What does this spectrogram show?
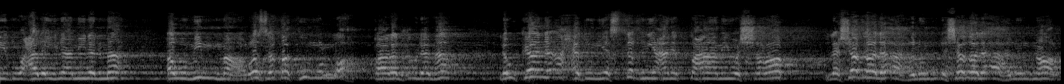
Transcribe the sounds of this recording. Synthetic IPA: ɨd̪ˤuʕalajnaːmɪnalmaːʔ | ʔawmɪmːaːɾˤɑzɑqɑkʊmalˤːɑː | qɑːlalʕʊlamaːʔ | lawkaːnaʔaħad̪ʊnjast̪aɣnɪʕanɨt̪ˤːɑʕɑːmɪwaʃːɑɾˤɑːb̚ | laʃaɣalaʔahlʊlaʃaɣalaʔahlʊnːɑːɾˤ

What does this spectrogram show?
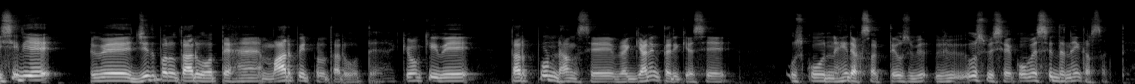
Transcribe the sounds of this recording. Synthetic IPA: ɪsilie | ʋed͡ʒɪd̪pɐɾʊt̪aːɾuɦoːt̪eɦɛ̃maːɾpiːʈ̚pɐɾʊt̪a̰ːɾṵɦo̰ːt̪ḛɦɛ̃kjõːkiʋe | t̪ɐɾkpʊɳɖʱɐ̃ŋɡseʋeːɡjaːnɪk̚t̪ɐɾiːkese | ʊskonɐɦĩɾɐkʰsɐk̚t̪eʊʊsʋɪʃəkoʋesɪd̪ʱːnɐɦĩkɐɾsɐk̚t̪ẽ̥

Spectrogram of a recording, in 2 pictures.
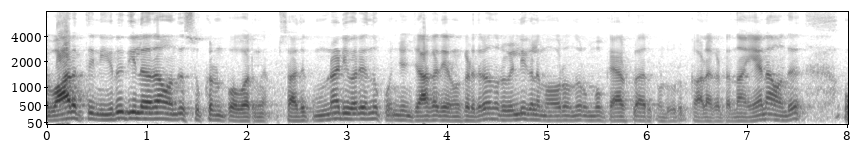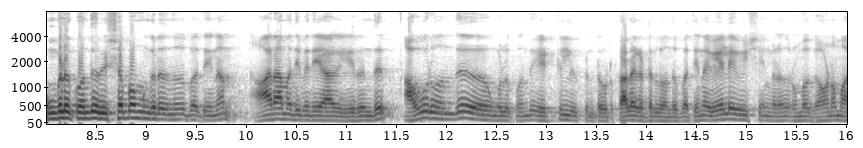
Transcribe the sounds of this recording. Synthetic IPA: ʋaːɾɐt̪ːɪnɪɾɯðɪjɪlɐt̪ãːʋɐnd̪ɯsʊkːɾɐnpoːʋaːɾɯŋɡɐsoːɐðɯkːɯmʊnːaːɽiʋɐɾɐʋɐnd̪ɯkɔɲd͡ʒɔ̃d͡ʒaːɣɐðeːɾɐŋɐkːɪɽɐt̪ːɪɾɐʋɐnd̪ɯɔɾɯʋɛɭːɪɣɐɭɐmɐʋɐɾɯ̃ʋɐnd̪ɯɾɔmbɐkaːɾfɭaːɪɾɯkːɐɳɖɐɔɾɯka̰ːlɐkːɐʈːɐt̪ːãːeːnːaːʋɐnd̪ɯ | ʊ̰ŋɡɐɭɯkːɯʋɐnd̪ɯɾɪʂɐbɐmŋɡɪɾɐðɯnɐd̪ɯpaːɾt̪ĩːŋɡɐnːaː | a̰ːɾaːmɐðɪbɐðɪjaːɣɐɪɾɯnd̪ɯɐʋɐɾɯʋɐnd̪ɯʊŋɡɐɭɯkːɯʋɐnd̪ɯɛʈːɪlɪɾɯkːɪɳɖɐɔɾɯkaːlɐkːɐʈːɐt̪ɪlʋɐnd̪ɯpaːɾt̪iːŋɡɐnːaːʋeːleʋɪʂɐjɐŋɡɐɭɐʋɐnd̪ɯɾɔmbɐɡɐʋɐnɐmaː

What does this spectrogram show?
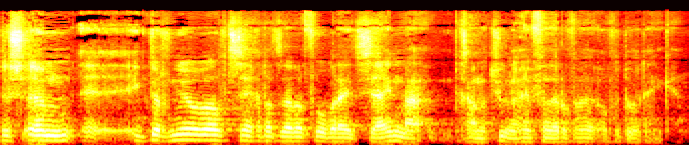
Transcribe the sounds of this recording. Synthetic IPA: d̥øsəɪɡ̚dørfnyəʋɛlˠtəzɛɣəndɔtʋəɔfoːbərɛjtəz̥ɛjnma̰rʋəχaːnatʰyːələnɔχeːvəfɛldərovəo̰wvərdʊ̰ːdɛ̰ŋkən

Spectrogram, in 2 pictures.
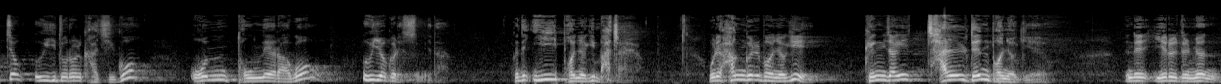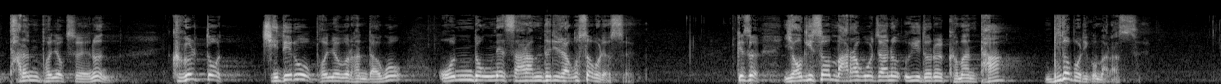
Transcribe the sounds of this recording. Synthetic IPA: t͡ɕ͈ʌɡ̚ɯidoɾɯɭkad͡ʑiɡo | ondoŋne̞ɾaɡo | ɯjʌɡɯɭhe̞s͈ɯmɲḭd̥a | kɯnde̞ʔipʌɲʌɡimad͡ʑajo̥ | uɾihaŋɡɯɭbʌɲʌɡi | kwe̞ŋd͡ʑaŋɦit͡ɕaɭdwe̞npʌɲʌɡiḛjo̰ | kɯnde̞je̞ɾɯɭdɯɭmjʌntaɾɯnpʌɲʌk̚s͈ʌenɯn | kɯɡʌɭt͈o | t͡ɕe̞de̞ɾopʌɲʌɡɯɾɦandaɡoːndoŋne̞s͈aɾamdɯɾiɾaɡos͈ʌbʌɾjʌs͈ʌ̰jo | kɯɾes̬ʰʌjʌɡisʰʌmaɾaɡod͡ʑanɯnɯidoɾɯɭkɯmanta | mudʌbʌɾiɡoma̰ɾa̰s͈ʌjo

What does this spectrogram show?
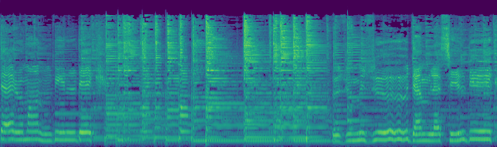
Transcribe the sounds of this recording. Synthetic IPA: d̪̥æɾmɑnbild̪ɛk | øzymyzyd̪æmlɛsild̪ik

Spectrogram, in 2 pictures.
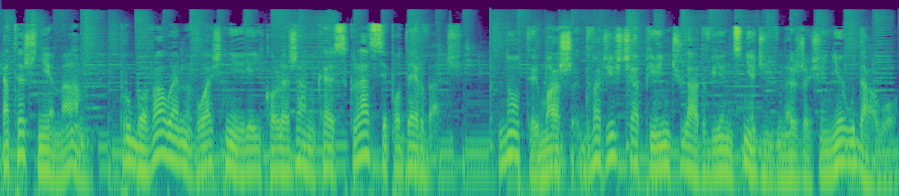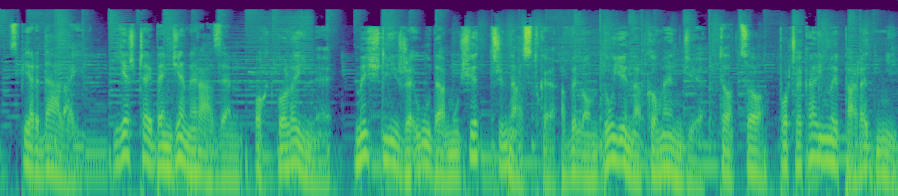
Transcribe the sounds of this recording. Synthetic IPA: at̪ɛʂɲɛmam | pɾubɔvawɛmvwaɕɲɛjejkɔlɛʐaŋkɛzklasɘpɔd̪ɛɾva̰t͡ɕ | nɔt̪ɘmaʂd̪vad͡ʑeɕt͡ɕapʲjeɲt͡ɕulad̪vʲjɛnt̪sɲɛd͡ʑivnɛʐɛɕɛɲɛud̪a̰wɔ̰spʲjɛɾd̪alɛ̰jjɛʂt͡ʂɛbɛɲd͡ʑɛmɘɾa̰zɛ̰mɔxkɔlɛjnɘ̰ | mɘɕlʲiʐɛud̪amuɕɛtʂɘna̰st̪kɛ̰vɘlɔnd̪ujɛna̰kɔmɛɲd͡ʑɛ̰t̪ɔt̪sɔpɔt͡ʂɛkajmɘpa̰ɾʔɛd̪ɲḭ

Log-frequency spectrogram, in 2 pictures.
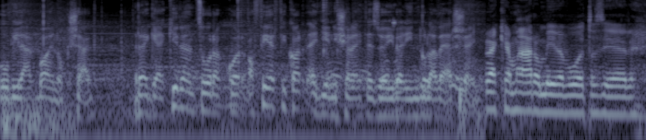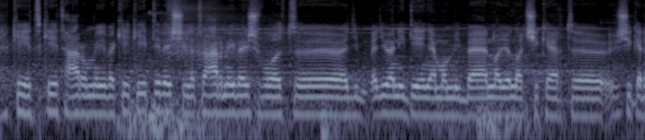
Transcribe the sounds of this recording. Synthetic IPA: oːvilaːɡ̚bɒjno̞kʃa̰ːɡ | rɛɡːɛlkilɛnt̪soːɾɒko̞ɾɒfeːrfikɒrt̪ɛɟeːniʃɛlɛjt̪ɛzøːjibɛlind̪ulɒvɛrʃɛ̰ɲnɛkɛmɦaːɾo̞meːvɛvo̞lt̪ɒzeːr | keːt̪keːt̪haːɾo̞meːvɛkeːkeːt̪eːvɛiʃilːɛt̪ʋɛɦaːɾo̞meːvɛiʃʋo̞lt̪ːɛɟɛɟːo̞jɒnid̪eːɲɛmɒmibɛnɒɟo̞nːɒcʃikɛrt̪ːʃikɛɾ

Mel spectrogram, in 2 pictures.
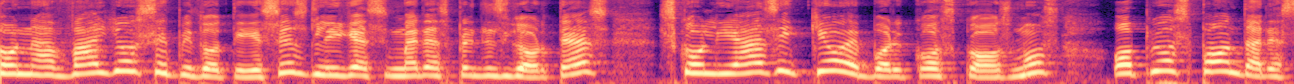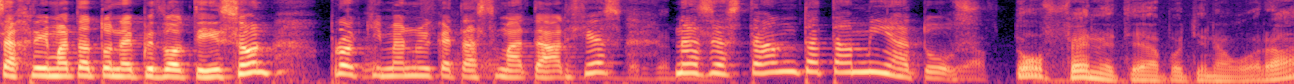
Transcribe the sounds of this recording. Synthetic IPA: t̪o̞nɐvɐʝo̞se̞piðo̞t̪isiz̬liʝe̞sime̞ɾe̞spɾint̪izʝo̞ɾt̪e̞sːxo̞liɐzice̞o̞e̞mbo̞ɾiko̞sko̞zmo̞soːpio̞spo̞nd̪ɐɾe̞st̪ɐxɾimɐt̪ɐt̪o̞ne̞piðo̞t̪ise̞o̞npɾo̞cime̞nunikɐt̪ɐst̪imɐt̪ɐɾçe̞snɐze̞st̪ɐnunt̪ɐt̪ɐmiɐt̪ust̪ofenet̪eɐpot̪inɐ̰ɣo̰ɾa

